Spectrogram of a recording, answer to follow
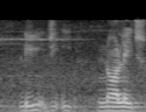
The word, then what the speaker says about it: knowledge: दूसरा, KNOWLEDGE, नॉलेज, हम क्या बोलेंगे, नॉलेज। के साइलेंट है इसमें, के हमको नहीं बोलना है, के को नहीं बोलना है।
